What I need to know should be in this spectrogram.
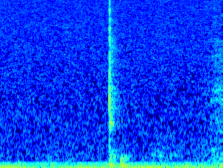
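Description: A computer mouse clicks once.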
